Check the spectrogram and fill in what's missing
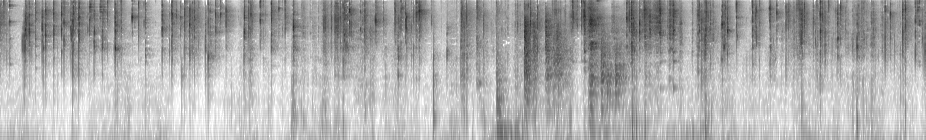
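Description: Gloved fingers crush and crinkle a mostly empty clear plastic and foil Thrills gum blister pack with one purple gum piece left inside. The result is a dense, continuous run of bright, crisp crackles and sharp plastic snaps with almost no low end, swelling louder in the middle before easing back.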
